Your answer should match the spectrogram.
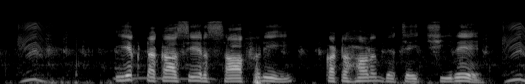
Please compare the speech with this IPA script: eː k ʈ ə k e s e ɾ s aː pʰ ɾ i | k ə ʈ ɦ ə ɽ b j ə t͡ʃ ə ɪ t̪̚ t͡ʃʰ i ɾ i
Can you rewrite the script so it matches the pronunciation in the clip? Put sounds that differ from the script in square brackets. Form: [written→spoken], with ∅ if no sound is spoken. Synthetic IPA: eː k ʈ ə k [e→a] s e ɾ s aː pʰ ɾ i | k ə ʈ ɦ ə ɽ b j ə t͡ʃ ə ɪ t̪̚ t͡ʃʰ i ɾ [i→e]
